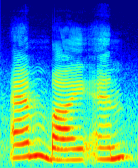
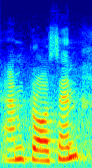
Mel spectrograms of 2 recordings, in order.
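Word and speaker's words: m × n: इसको क्रॉस से प्रोनाउंस नहीं किया जाता है, इसको प्रोनाउंसिएशन इसकी रहती है m क्रॉस n की, m बाय n। हमेशा याद रखिएगा मैट्रिक्स को प्रोनाउंस कैसे किया जाता है? m बाय n matrix. लिखते हम हमेशा ऐसे ही हैं क्रॉस में, m क्रॉस n, बट हमेशा उसको बोलेंगे क्या? m बाय n।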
